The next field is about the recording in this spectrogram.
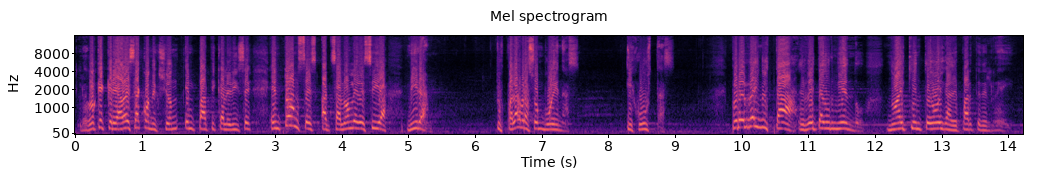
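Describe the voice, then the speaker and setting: A man with a Venezuelan accent, a pastor preaching an animated sermon and acting out dialogue. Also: sits high, a little slow. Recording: long hall reverb.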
